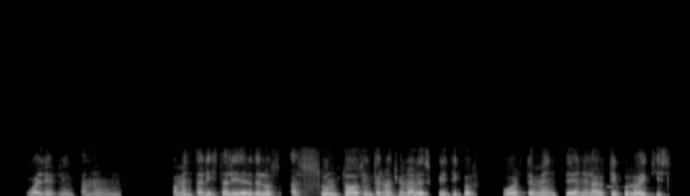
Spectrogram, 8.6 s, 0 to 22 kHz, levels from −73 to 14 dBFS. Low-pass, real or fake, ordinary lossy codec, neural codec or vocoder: 5.4 kHz; real; Opus, 16 kbps; none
